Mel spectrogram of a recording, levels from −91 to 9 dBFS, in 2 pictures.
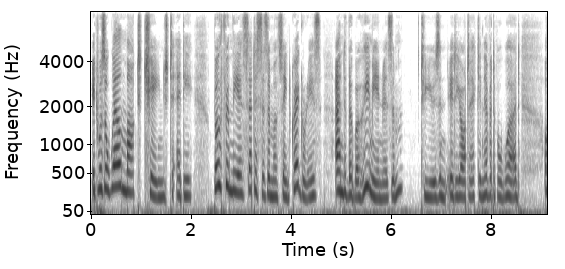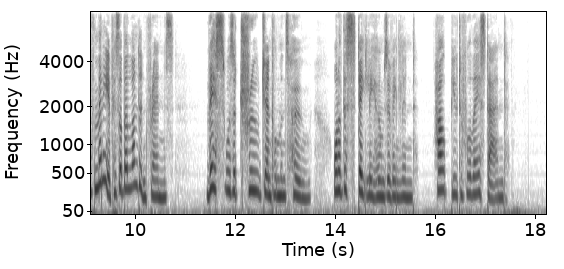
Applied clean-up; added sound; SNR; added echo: none; none; none; none.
